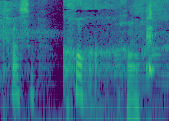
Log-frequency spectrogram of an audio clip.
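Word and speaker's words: Castell Coch: Castle Coch. Nice. Good pronunciation.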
